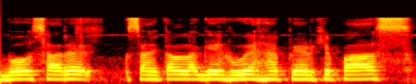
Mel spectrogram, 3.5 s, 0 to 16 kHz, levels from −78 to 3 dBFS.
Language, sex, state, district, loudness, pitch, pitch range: Hindi, male, Jharkhand, Palamu, -12 LUFS, 155 Hz, 150-155 Hz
